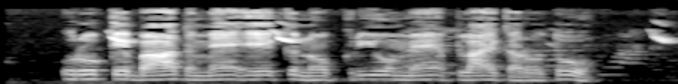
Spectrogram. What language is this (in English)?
Gurgula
